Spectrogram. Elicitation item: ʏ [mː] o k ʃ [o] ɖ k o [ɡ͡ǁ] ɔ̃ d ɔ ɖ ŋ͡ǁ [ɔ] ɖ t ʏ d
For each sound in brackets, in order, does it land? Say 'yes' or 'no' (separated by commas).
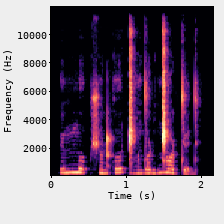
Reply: yes, no, yes, yes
